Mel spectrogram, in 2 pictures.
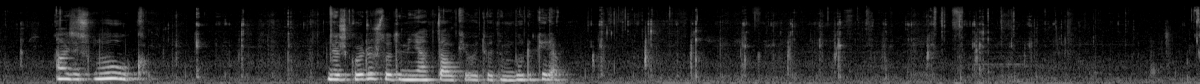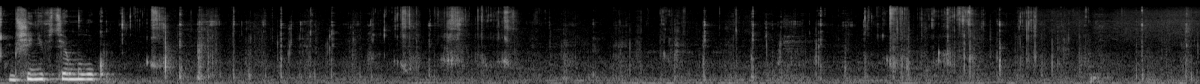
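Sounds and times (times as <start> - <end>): crunching crispy fries: 5.9 - 11.0, 13.2 - 22.9.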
